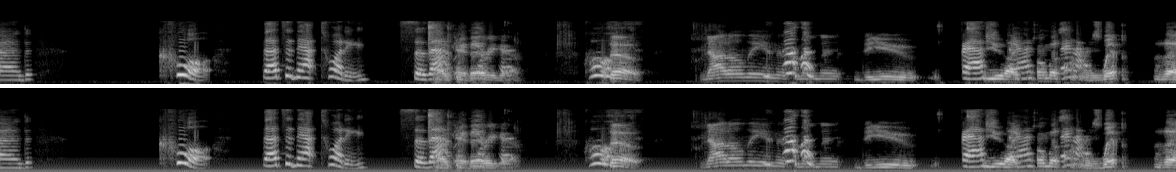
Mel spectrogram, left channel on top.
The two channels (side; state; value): right; noise; hum, 20 dB below the sound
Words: cool. That's a nat 20. So that Okay, would be there we go. So not only in this moment do you bash, almost bash. whip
